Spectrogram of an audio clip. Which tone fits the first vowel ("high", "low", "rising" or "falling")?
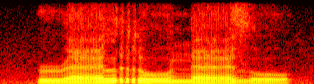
rising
